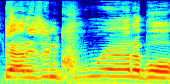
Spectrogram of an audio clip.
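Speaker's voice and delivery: high, slow awestruck whoa; amazed. Real, not acted. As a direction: marvel at the warping world. Amazed by warping game world.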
